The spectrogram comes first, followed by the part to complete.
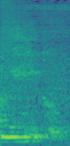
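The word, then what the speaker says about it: México: সেখানে বিখ্যাত ঔপন্যাসিক আফটার সিনক্লেয়ারের উপন্যাসের ভিত্তিতে একটা ছবি বানান মেক্সিকোতে গিয়ে, তার নাম কে ভিভা মেহিকো, বা আমাদের বাঙালি উচ্চারণে কে ভিভা মেক্সিকো।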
